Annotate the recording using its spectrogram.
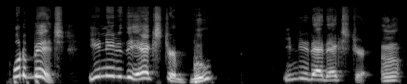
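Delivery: very high, squeaky jeer; mocking taunt. Jeering at the man who punched with a can, squeaky mockery. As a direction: tease in a silly high voice.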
